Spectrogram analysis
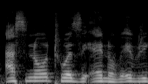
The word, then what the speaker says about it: Arsenal: Arsenal. Just go to say the team and then Laying emphasis on the first 3 letters.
